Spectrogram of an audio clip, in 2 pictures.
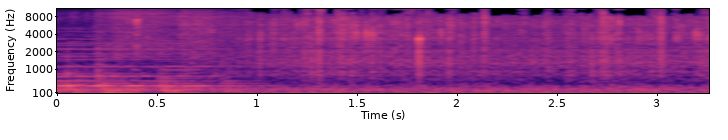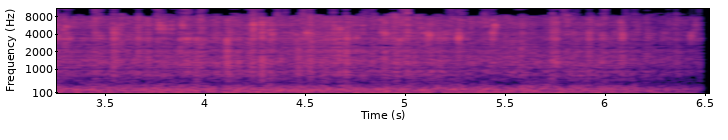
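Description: Potato-starch-coated pieces of kibire (yellowfin seabream) shallow-frying in a generous amount of oil in a small frying pan, sizzling steadily with scattered small pops and crackles. The sizzle cuts off abruptly at the very end.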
